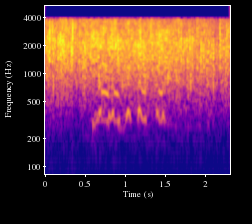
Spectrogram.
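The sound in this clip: Crowd applause sound effect played as a guest is welcomed, a dense, steady wash of clapping noise throughout, with a voice whooping over it near the middle.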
